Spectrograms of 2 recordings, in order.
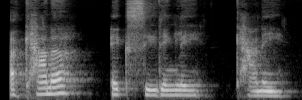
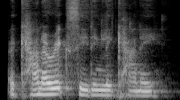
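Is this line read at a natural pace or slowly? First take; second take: slowly; natural pace. First: The line is read slowly and carefully. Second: The line is read at a natural pace. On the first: "the first time I'll read slowly" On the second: "I'll then read at a more natural pace"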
